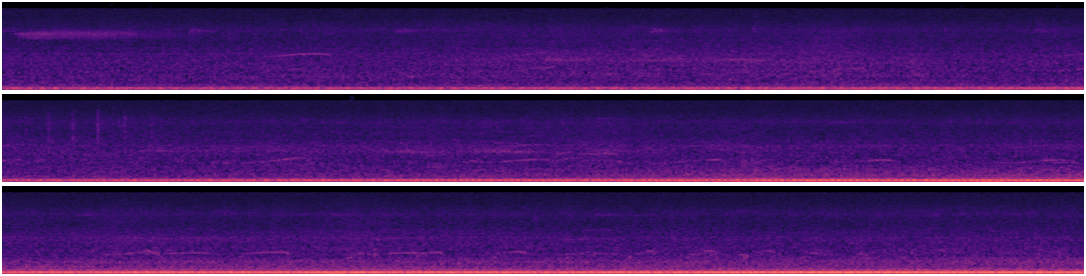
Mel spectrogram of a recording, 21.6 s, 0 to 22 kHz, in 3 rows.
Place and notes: Haines Wharf Park, Edmonds, WA - Train #4: Haines Wharf
Halfway between the Edmonds train depot and Picnic Point, we stop at tiny Haines Wharf Park, which is the only public access to the railroad tracks in the high-priced real estate along the waterfront -- albeit fenced-off, long-abandoned, and posted "No Trespassing." We wait until a northbound freight rumbles past with nary a wave. The whole time I was waiting an unmarked security guard waited in his idling car behind me.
